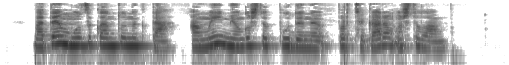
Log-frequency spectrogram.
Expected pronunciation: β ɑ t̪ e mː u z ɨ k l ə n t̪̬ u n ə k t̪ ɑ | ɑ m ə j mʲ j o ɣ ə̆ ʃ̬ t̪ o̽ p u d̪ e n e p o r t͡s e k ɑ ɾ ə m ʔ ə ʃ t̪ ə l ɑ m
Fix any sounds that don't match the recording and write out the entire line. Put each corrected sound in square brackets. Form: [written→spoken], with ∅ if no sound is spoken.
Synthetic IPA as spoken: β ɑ t̪ e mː u z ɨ k l [ə→ɑ] n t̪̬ u n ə k t̪ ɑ | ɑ m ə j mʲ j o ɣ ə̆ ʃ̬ t̪ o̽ p u d̪ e n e p o r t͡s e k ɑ ɾ ə m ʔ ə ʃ t̪ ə l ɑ m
